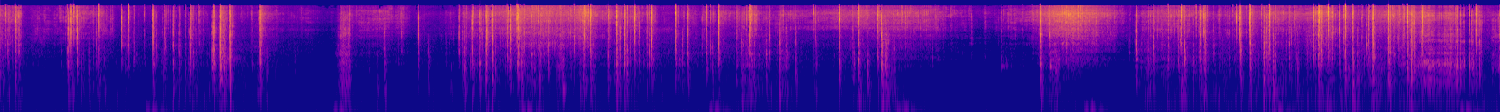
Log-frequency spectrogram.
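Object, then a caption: Plastic film snack bag. A full plastic film pretzel bag is turned and squeezed in both hands while fingertips crinkle the film. Dense, bright crackling comes in bursts of sharp crinkles with brief quieter pauses between handlings.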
